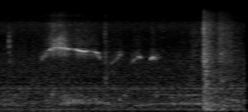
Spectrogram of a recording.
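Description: Racing pigeons at a pigeon farm coo and call in a few brief, fairly close phrases, followed by a sharp clatter near the end, with no talking.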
